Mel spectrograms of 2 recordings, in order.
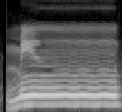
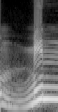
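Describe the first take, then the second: First: मिन said slowly with the न hidden as a light nasal hum; hidden noon. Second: मिन said with a clear, fully sounded न; clear noon, wrong way. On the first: Teacher showing students the correct ikhfa reading of मिन. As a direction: soften the n in मिन into a faint nasal sound. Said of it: "तो इस नून को हमने छुपाया, हल्का अदा कर दिया". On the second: Teacher showing students the wrong izhar reading of मिन. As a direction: pronounce मिन with a distinct n, the way not to read it here. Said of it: "इजहार की तरह नहीं करेंगे". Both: Shown as a demonstration.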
